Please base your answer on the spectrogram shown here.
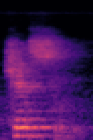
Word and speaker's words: queso: all right so yeah queso queso the u is not pronounced there because the u comes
